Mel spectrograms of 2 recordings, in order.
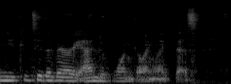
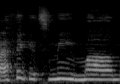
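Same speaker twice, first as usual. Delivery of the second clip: loud, slow, acted, tearful weeping; 4 semitones higher, 7 dB louder than usual. Retelling calling Mom after a scare: imitating own past crying. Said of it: "And I'm crying".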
